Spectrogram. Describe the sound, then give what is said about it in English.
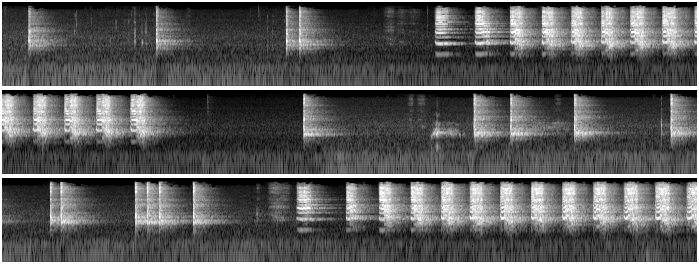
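A wooden box call, which rubs two pieces of wood together, imitates a hen turkey's assembly yelp: loud, raspy yelps in long rhythmic runs, with short pauses between series and no talking. “showed us some of his award-winning turkey calls. This one's called an assembly yelp.”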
